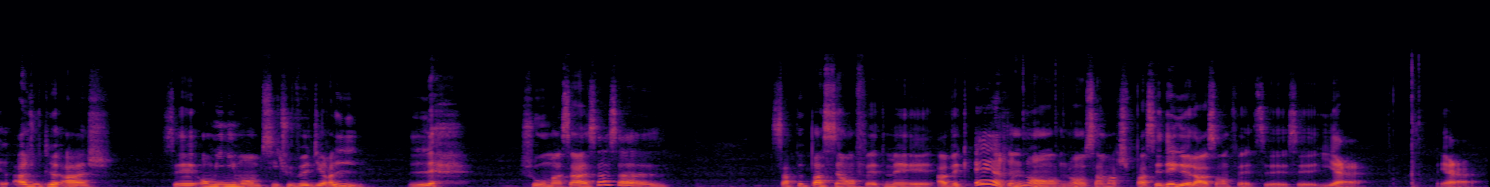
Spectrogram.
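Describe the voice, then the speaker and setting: A man giving a casual, joking online language lesson, teasing his viewers and breaking into animated bursts. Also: slow pace, vocal fry. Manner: joking, animated, teasing, with sudden pitch jumps. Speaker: language teacher.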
